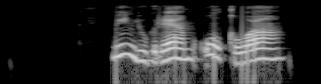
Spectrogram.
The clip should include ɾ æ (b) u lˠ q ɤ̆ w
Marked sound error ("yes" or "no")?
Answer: yes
